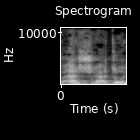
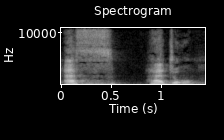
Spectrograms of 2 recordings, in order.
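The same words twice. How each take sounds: First: It is said with an 'sh' sound. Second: It is said with an 's' sound. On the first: "instead of" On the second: "Bilal used to say seen"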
